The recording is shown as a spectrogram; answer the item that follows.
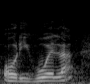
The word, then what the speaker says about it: Orihuela: Anamar Orihuela, acuérdense que Orihuela se escribe con H, Anamar Orihuela.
